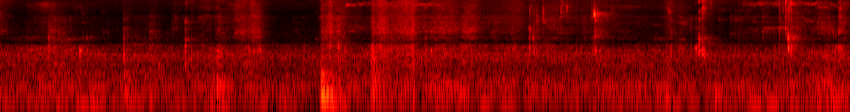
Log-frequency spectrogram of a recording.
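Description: Close-miked eating sounds: faint chewing and biting with small wet clicks and crackles, and a short louder knock about two and a half seconds in.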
